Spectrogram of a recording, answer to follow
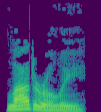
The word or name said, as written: laterally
